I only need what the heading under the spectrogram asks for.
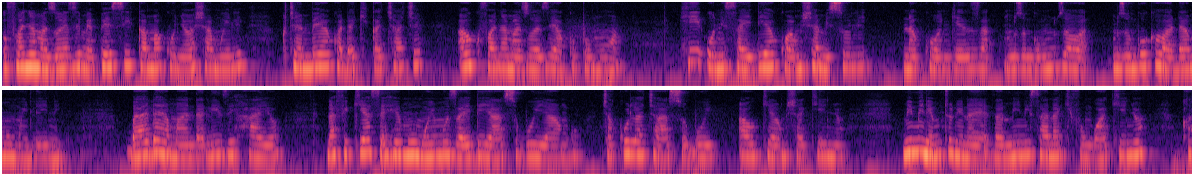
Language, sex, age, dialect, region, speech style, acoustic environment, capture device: Swahili, female, 18-24, Kenya - Nairobi Sheng-influenced, Kenya, anxious; focused; relaxed, nature, desktop / Windows / Chrome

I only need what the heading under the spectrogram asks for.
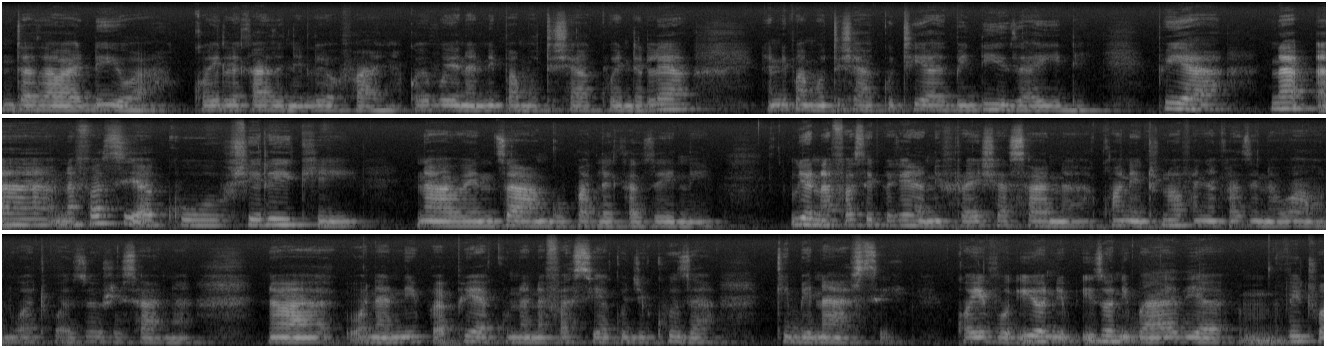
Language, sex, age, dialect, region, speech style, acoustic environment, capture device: Swahili, female, 25-34, Kenya - Nairobi Sheng-influenced, Kenya, focused, silence, desktop / Windows / Chrome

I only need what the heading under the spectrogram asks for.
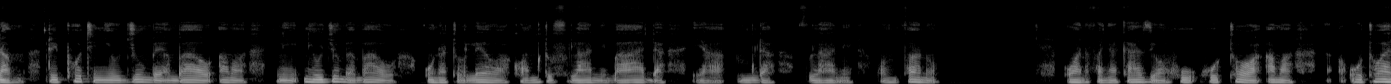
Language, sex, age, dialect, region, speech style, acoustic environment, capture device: Swahili, male, 18-24, Kenya - Nairobi Sheng-influenced, Kenya, focused; relaxed, people talking; music; nature, mobile / Linux / Chrome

